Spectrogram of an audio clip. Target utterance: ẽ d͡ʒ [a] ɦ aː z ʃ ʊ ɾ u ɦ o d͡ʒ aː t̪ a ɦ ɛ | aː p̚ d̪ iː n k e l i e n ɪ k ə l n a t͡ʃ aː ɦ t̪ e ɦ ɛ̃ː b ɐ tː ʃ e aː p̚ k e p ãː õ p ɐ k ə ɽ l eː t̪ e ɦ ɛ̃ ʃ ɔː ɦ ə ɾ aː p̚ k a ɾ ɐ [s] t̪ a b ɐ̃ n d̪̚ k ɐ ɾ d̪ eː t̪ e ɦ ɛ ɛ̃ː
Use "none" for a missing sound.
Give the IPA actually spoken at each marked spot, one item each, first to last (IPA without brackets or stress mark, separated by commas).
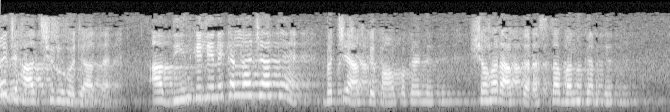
ɐ, s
